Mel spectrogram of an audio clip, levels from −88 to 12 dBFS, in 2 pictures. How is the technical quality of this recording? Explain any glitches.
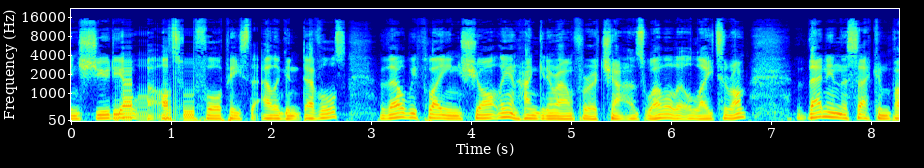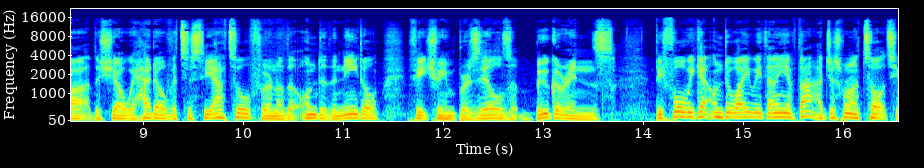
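There's one glitch worth flagging. From 0.45 to 1.23 s you get robotic sound from repeated short buffers: a rigid, metallic 50 Hz buzz. Audio was likely arriving too slowly, so about half the stretch is a looped 20 ms slice while the real material gets skipped.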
